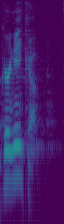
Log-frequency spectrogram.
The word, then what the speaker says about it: Guernica: It's pronounced, I looked it up, Guernica.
